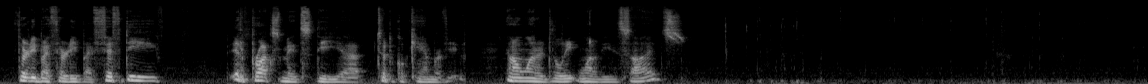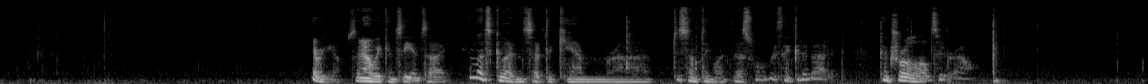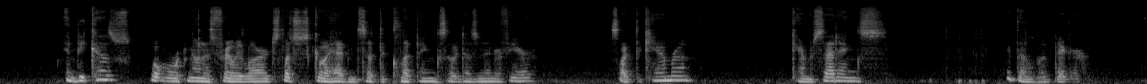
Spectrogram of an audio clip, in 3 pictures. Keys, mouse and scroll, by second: 7.5 click, 7.6 shift+middle click, 7.7 shift+a, 8.8 scroll down 1, 8.9 drag, 9.4 click, 9.7-11.0 drag, 11.1 scroll down 2, 11.3-11.6 scroll up 4, 11.6 click, 13.3 click, 13.6 click, 13.8 click, 14.0 click, 17.7 middle click, 21.4 ctrl+alt+KP_0, 22.3-23.3 scroll down 7, 22.6 middle click, 23.2 scroll up 2, 23.4-25.5 scroll down 1, 30.0 click, 30.6 click, 32.2 click, 32.7 0, 34.3 click.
